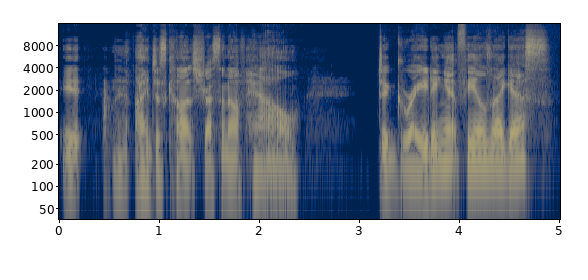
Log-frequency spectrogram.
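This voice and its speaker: Young guy w a deep gravelly voice, rambles passionately, lots of likes, dry mic. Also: very animated, a little slow, dry recording. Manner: passionate, rambling, many fillers. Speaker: podcast co-host. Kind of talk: casual podcast chat.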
